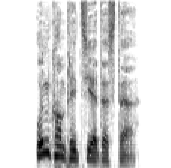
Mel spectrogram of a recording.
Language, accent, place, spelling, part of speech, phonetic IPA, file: German, Germany, Berlin, unkomplizierteste, adjective, [ˈʊnkɔmplit͡siːɐ̯təstə], De-unkomplizierteste.ogg
- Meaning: inflection of unkompliziert: 1. strong/mixed nominative/accusative feminine singular superlative degree 2. strong nominative/accusative plural superlative degree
